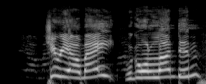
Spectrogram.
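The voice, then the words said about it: Weak put-on British accent. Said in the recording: “That's all I could do for that accent.”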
